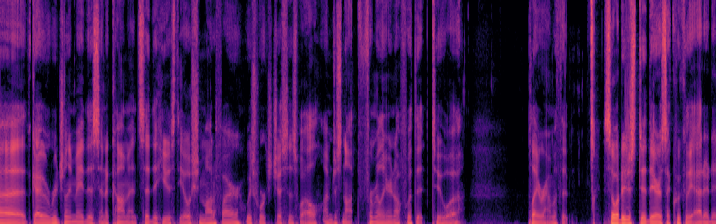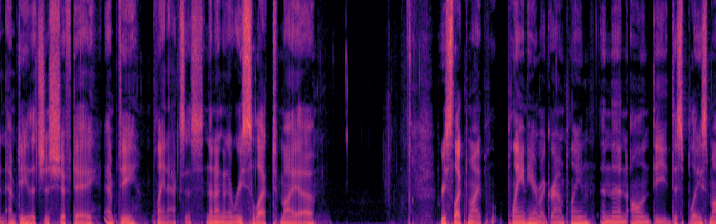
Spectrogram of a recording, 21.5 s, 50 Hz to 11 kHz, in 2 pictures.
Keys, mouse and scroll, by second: 5.6 shift+a, 7.7 click, 7.8 click, 11.6 shift+a, 13.7 right click.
